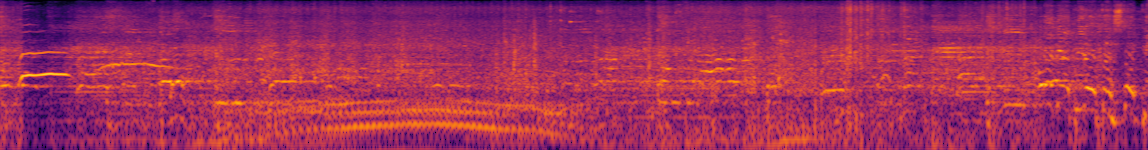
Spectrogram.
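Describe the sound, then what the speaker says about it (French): A Spider-Man monster truck engine revs and labors loudly as it climbs onto cars at an outdoor stunt show, with a rising and falling roar, continuous crowd noise and a voice over a loudspeaker. "notre pilote, cette fois, il va vous positionner son Monster Truck sur ces voitures"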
